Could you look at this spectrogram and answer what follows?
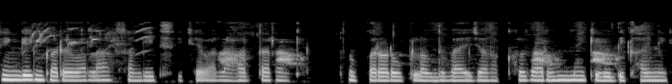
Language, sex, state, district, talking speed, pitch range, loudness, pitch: Bhojpuri, female, Uttar Pradesh, Deoria, 185 wpm, 180-195 Hz, -17 LUFS, 185 Hz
